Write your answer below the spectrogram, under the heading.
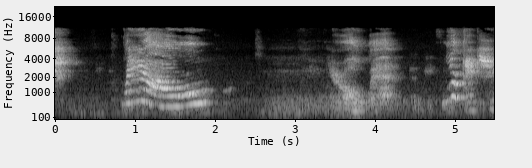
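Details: Pet male African Grey Parrot known for talking and for saying meow, indoors; a drawn-out wavering cat-like meow, followed after a pause by harsher rasping speech-like syllables.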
